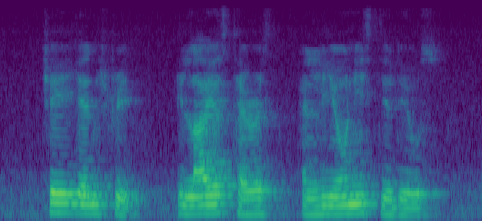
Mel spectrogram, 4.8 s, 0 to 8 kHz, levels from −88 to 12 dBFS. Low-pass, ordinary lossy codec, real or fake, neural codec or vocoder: 7.2 kHz; AAC, 32 kbps; real; none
